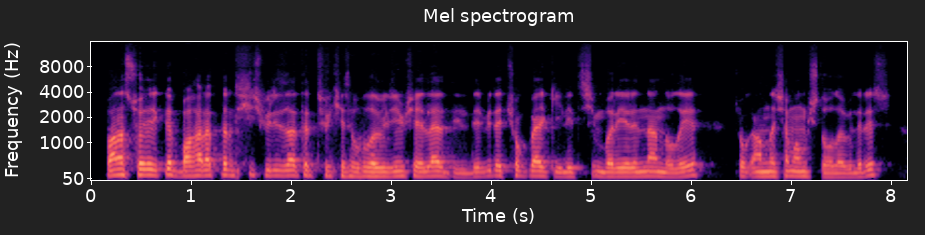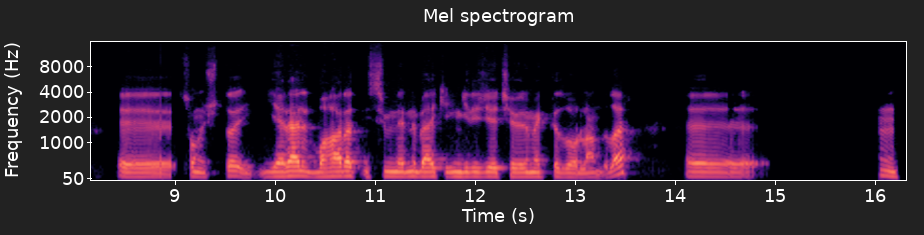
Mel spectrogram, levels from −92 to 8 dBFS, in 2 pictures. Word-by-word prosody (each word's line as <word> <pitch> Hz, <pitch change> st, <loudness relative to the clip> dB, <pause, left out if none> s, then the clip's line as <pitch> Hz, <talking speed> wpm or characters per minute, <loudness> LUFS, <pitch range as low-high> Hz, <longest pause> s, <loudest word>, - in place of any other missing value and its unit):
bana 145 Hz, +3 st, +7 dB
söyledikleri 150 Hz, 0 st, +3 dB
baharatların 140 Hz, +2 st, +3 dB
hiçbiri 135 Hz, -2 st, -6 dB
zaten 135 Hz, 0 st, 0 dB
Türkiye'de 120 Hz, -1 st, -6 dB
bulabileceğim 115 Hz, +1 st, +1 dB
şeyler 120 Hz, -1 st, +1 dB
değildi. 100 Hz, +4 st, -6 dB
Bir 130 Hz, -, -7 dB
de 130 Hz, -1 st, 0 dB
çok 130 Hz, -3 st, -6 dB
belki 125 Hz, -2 st, +2 dB
iletişim 110 Hz, +1 st, -5 dB
bariyerinden 115 Hz, +1 st, +2 dB
dolayı 110 Hz, +7 st, -2 dB, 0.3 s
çok 120 Hz, -1 st, -4 dB
anlaşamamış 120 Hz, +1 st, 0 dB
da -, -, -4 dB
olabiliriz. 100 Hz, +9 st, -3 dB, 0.5 s
Eee, 430 Hz, 0 st, 0 dB
sonuçta 115 Hz, +3 st, -3 dB, 0.3 s
yerel 115 Hz, 0 st, +4 dB
baharat 120 Hz, +2 st, +4 dB
isimlerini 115 Hz, +1 st, -1 dB
belki 115 Hz, -1 st, +2 dB
İngilizce'ye 110 Hz, 0 st, 0 dB
çevirmekte 110 Hz, 0 st, -2 dB
zorlandılar. 100 Hz, -2 st, -1 dB, 0.6 s
Eee 110 Hz, -1 st, -1 dB, 1.5 s
Hıı. 130 Hz, -5 st, -4 dB
115 Hz, 115 wpm, -23 LUFS, 110-130 Hz, 1.5 s, bana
